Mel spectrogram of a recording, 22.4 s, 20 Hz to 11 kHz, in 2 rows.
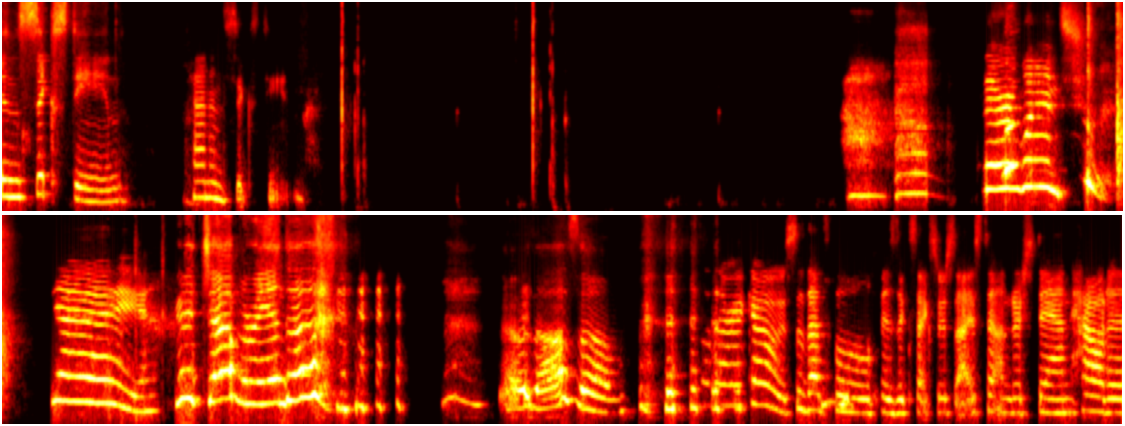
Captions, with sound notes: - 10 and 16. - 10 and 16. Huh, there it went. Yay. - Good job, Miranda. That was awesome. (laughs) - So there we go. - So that's the whole physics exercise to understand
